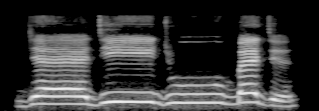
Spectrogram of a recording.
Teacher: Kebetulan jim ketika dia sukun dia dipantulkan ya, tetap harus dipantulkan.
